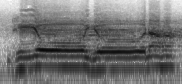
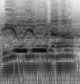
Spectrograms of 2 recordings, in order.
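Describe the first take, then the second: First: The 'yo' syllables are drawn out and held long. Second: The 'yo' syllables are rushed and said short. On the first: The speaker calls it right. "બંને યો એ ગુરુ છે, એને લંબાવવા જ જોઈએ" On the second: The speaker calls it wrong. "એને બદલે બોલી નાખો ધિયો યો નઃ, ખોટું"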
